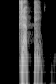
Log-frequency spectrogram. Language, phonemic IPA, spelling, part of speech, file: French, /klap/, clap, noun, LL-Q150 (fra)-clap.wav
- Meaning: clapperboard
